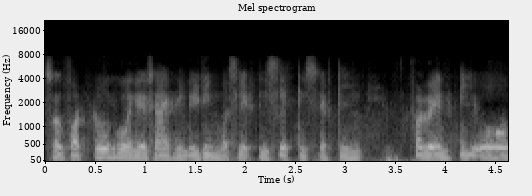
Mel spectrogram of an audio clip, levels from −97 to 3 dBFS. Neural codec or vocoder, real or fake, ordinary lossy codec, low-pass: codec, 16 kHz, 1 kbps, FreqCodec, smaller model; fake; none; none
